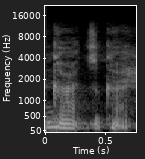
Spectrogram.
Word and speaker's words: zakat: Am I pronouncing that correctly? Yeah, zakat.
